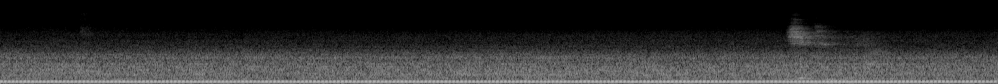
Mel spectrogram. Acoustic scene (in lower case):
elevator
